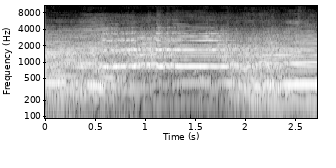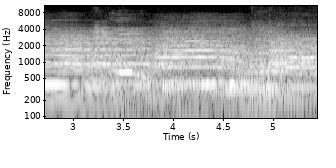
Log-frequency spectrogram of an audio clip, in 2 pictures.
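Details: Several cattle low over one another at the Wagenan cattle market, Pati, Indonesia: long overlapping moos, some rising and falling in arcs, others flat and steady, against constant market bustle.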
